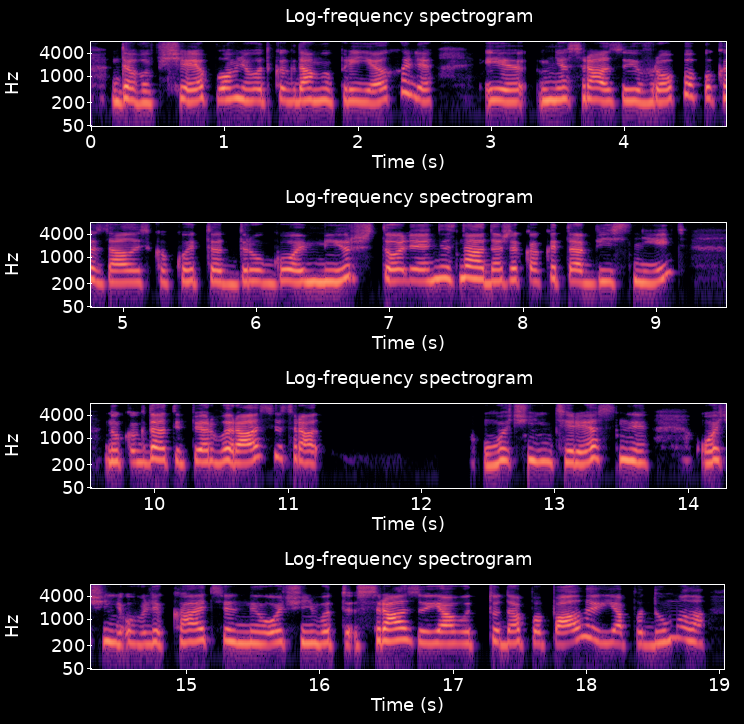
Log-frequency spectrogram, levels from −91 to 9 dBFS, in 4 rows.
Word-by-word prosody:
Да, 235 +3 +3
вообще, 205 +4 -2
я 245 - +3
помню, 245 -1 +1
вот 225 -1 -4
когда 230 0 +1
мы 230 -1 -1
приехали, 225 - -1 0.4
и 220 -1 +1
мне 235 +2 +1
сразу 230 -3 0
Европа 225 +7 -1
показалась- 220 -5 -1
какой-то 225 +1 -3
другой 225 +2 0
мир, 225 +6 +2
что 245 -4 0
ли, 240 0 0
я 235 - +2
не 275 +3 +2
знаю 270 0 +5
даже, 240 +3 0
как 235 +1 -7
это 230 -4 +1
объяснить, 225 - -3 0.4
но 240 -2 0
когда 235 +4 +3
ты 240 - -7
1 240 +3 +2
раз 235 +9 +5
и 320 - -3
сразу 250 -7 0 1.2
Очень 255 +5 0
интересный, 240 +1 +1 0.3
очень 255 0 -1
увлекательный, 245 +2 -1
очень 235 +1 -1
вот 230 -1 -3
сразу 265 +4 +4
я 230 -1 +3
вот 230 -2 -7
туда 245 -1 -1
попала. 230 +6 +1
И 255 -5 -4
я 235 -2 -1
подумала: 240 +4 -4
235 Hz, 145 wpm, -22 LUFS, 225-260 Hz, 1.2 s, знаю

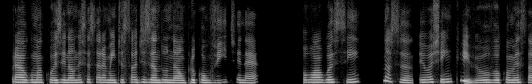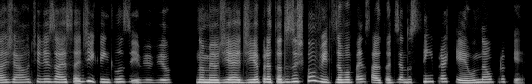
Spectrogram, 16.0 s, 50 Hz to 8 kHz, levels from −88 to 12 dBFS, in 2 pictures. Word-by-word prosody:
para 235 -1 0
alguma 225 0 0
coisa 220 -1 -2
e - - +2
não 215 0 +1
necessariamente 225 -1 -2
só 230 +1 -7
dizendo 225 -1 0
"não" 205 -1 +1
para 210 +2 -4
o - - -4
convite, 215 +2 -5
né, 200 0 -5 0.7
ou 225 +1 -4
algo 225 0 +1
assim, 240 +3 -3 0.4
nossa, 260 - -3
eu 230 +1 -4
achei 245 0 -4
incrível. 270 - -1
Eu 225 - +1
vou 215 0 -1
começar 220 0 -2
já 235 -1 -4
utilizar 255 0 -2
essa 245 0 0
dica 280 -4 +2
inclusive, 240 -2 -2
viu, 220 +1 -4 0.4
no 235 0 +5
meu 225 -1 +8
dia 230 +1 +4
a - - +7
dia 230 +3 +4
para 250 0 +5
todos 245 +1 +2
os 285 -1 +5
convites. 285 - +2
Eu 230 - +7
vou 235 0 +3
pensar: 245 -1 -3
"Eu 205 - +3
estou 215 +2 -2
dizendo 230 +1 -5
"sim" 275 +4 -3
para 280 -1 -4
quê? 215 -8 +1
O 205 - +1
"não" 240 +2 0
para 260 +1 -13
o 265 - -12
quê?" - - -9
230 Hz, 195 wpm, -21 LUFS, 220-250 Hz, 0.7 s, meu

